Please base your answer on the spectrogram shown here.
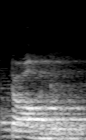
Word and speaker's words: talked: टॉक्ड, TALKED, टॉक्ड। ध्यान देना, ये जो L है ये साइलेंट है, इसका प्रोनाउंसिएशन नहीं हुआ।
